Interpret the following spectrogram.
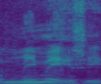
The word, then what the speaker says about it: mimesi: Mimesi è con l'accento greco. Mimesi suona la parola italiana passata attraverso le forche caudine del latino. In sostanza la penultima è lunga, è un'eta, i latini l'hanno contata lunga e ci hanno consegnato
